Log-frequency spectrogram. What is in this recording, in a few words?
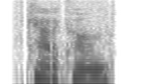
"catacomb", English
